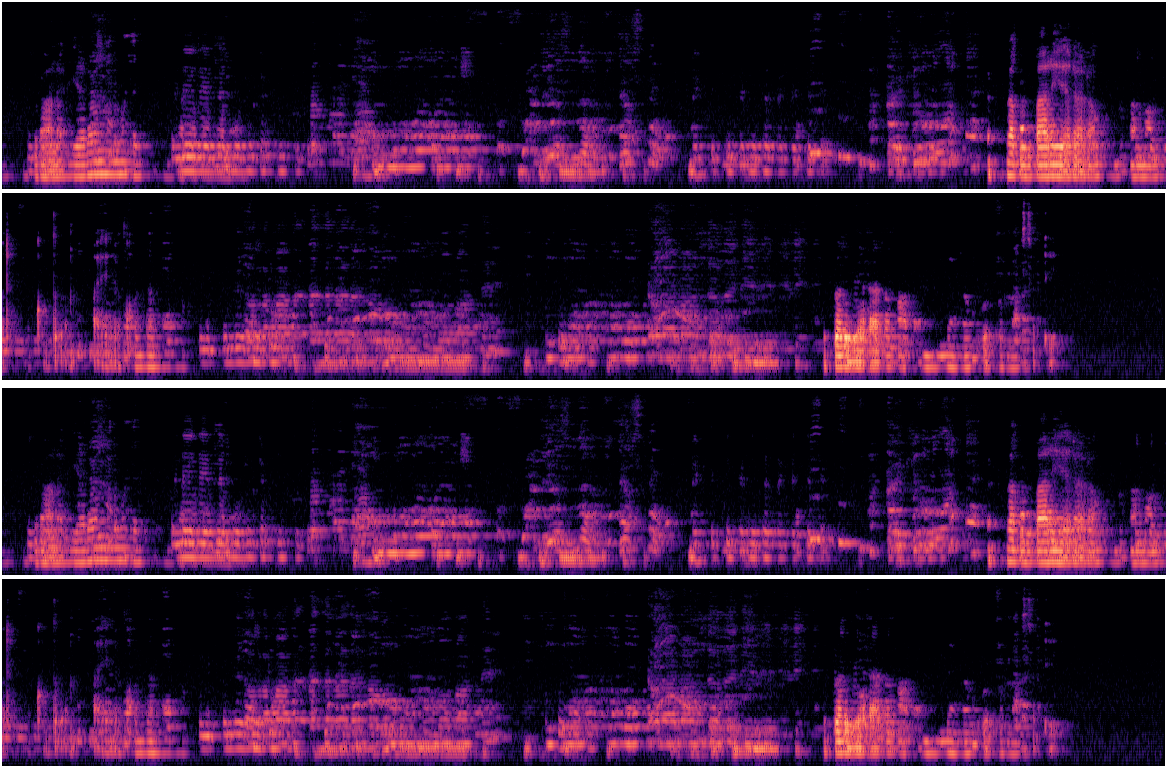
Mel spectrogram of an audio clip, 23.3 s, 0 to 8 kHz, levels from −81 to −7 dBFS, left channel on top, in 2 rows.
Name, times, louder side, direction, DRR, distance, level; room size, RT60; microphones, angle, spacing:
voice 1, 0.3-1.3 2.2-2.3 10.1-11.0 11.3-11.6 12.2-13.2 20.0-21.3 21.7-21.8 22.1-22.2, left 2 dB, 35° left, 7 dB, 0.4 m, -26 dB
voice 2, 0.9-1.2 2.1-2.2 3.1-7.5 8.1-9.8 10.4-10.6 12.5-12.9 13.2-13.3 14.1-19.9 20.2-20.3 21.6-21.9, right 2 dB, 15° right, 0 dB, 0.6 m, -35 dB
voice 3, 1.7-2.7 3.1-3.2 7.4-7.7 8.9-9.3 10.5-11.0 11.6-11.9 13.6-14.4 17.2-17.4 20.0-20.6, equal, 55° right, 3 dB, 0.7 m, -34 dB
4.7 x 2.5 x 2.8 m, 0.42 s
head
